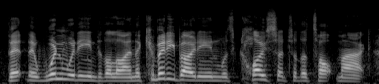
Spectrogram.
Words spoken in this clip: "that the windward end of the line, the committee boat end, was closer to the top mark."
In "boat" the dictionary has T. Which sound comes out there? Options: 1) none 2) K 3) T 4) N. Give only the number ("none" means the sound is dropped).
3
